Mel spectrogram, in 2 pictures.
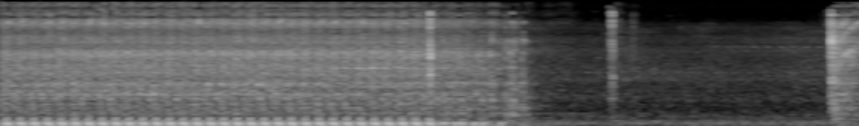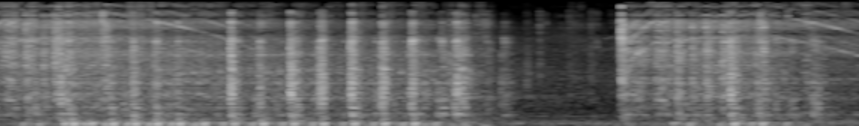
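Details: Hard to start unless throttle assists; once running it pulses unevenly, sagging and nearly stalling between throttle blips, then idles at spec after a few seconds of throttle; rough idle, cause not clear.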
